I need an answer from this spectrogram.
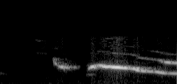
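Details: Pet dogs singing late at night, recorded 26 October 2022 indoors: a short high whine followed by a steady tonal howl that slides gently downward for about a second, with no other sounds.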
